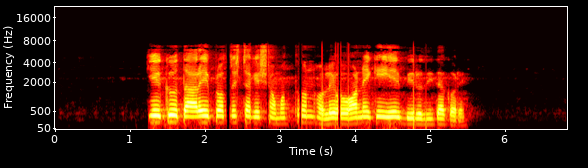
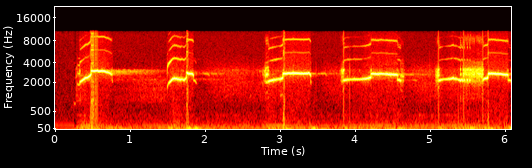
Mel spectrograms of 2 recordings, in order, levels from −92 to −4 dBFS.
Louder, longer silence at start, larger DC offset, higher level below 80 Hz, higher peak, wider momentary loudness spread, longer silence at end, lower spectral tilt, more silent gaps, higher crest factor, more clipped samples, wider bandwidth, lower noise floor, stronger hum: second, -17 LUFS vs -11 LUFS; first, 1.25 s vs 0.3 s; second, under 0.1% vs 0.4%; second, -60 dBFS vs -42 dBFS; first, 0 dBFS vs -4 dBFS; about the same, 13 LU vs 12 LU; first, 1.4 s vs 0 s; first, -4 dB/octave vs 2.5 dB/octave; neither; first, 18 dB vs 10 dB; neither; second, 7.4 kHz vs 11 kHz; first, -82 dBFS vs -42 dBFS; neither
